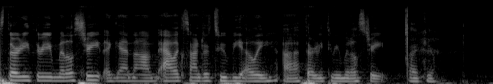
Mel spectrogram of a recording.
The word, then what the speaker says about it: Tubielli: Tagbiello? It's Alexandra Tubielli. The G is silent, but it's, you know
